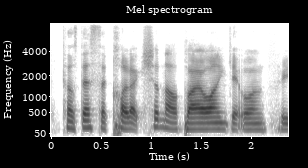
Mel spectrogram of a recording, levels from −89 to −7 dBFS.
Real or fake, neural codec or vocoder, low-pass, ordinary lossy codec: fake; codec, 16 kHz, 1 kbps, FunCodec, trained on LibriTTS, 50 frames a second; none; none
